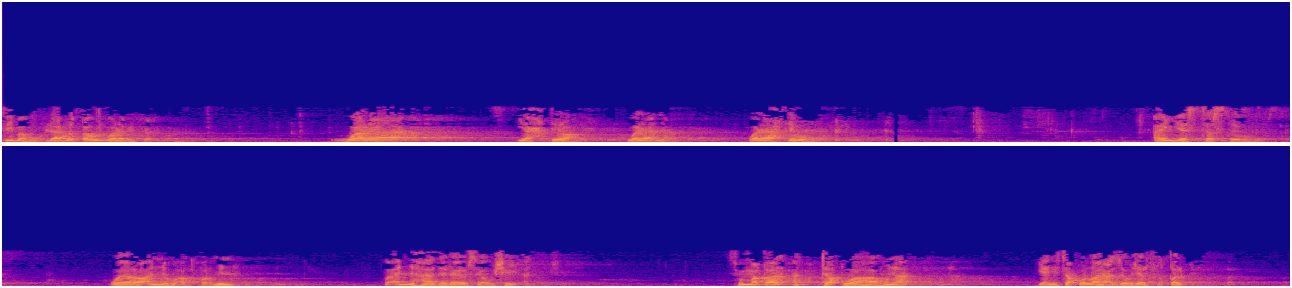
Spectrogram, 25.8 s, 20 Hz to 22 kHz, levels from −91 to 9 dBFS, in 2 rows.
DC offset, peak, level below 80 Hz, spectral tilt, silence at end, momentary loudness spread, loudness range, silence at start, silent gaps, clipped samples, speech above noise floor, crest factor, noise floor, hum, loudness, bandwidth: under 0.1%; -2 dBFS; -56 dBFS; -10.5 dB/octave; 0.45 s; 22 LU; 6 LU; 0 s; none; under 0.1%; 36 dB; 18 dB; -54 dBFS; none; -19 LUFS; 5.8 kHz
